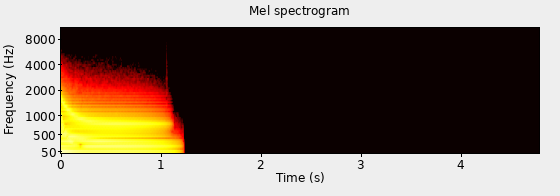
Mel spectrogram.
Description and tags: A acid one-shot sound sample created by remixing the sounds of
